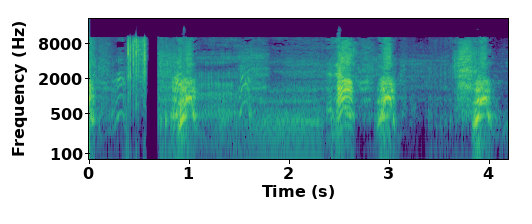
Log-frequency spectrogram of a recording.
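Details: Two giant Kangal shepherd dogs from Turkey giving deep, loud barks in short separate bursts, about four over four seconds, with a brief human voice at the start.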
